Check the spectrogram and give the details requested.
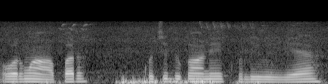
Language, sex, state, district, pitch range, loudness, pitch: Hindi, male, Uttar Pradesh, Shamli, 115-130 Hz, -17 LUFS, 125 Hz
